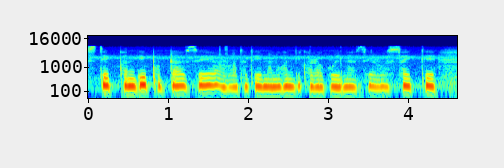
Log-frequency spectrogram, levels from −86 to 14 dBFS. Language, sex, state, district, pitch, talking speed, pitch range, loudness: Nagamese, female, Nagaland, Kohima, 165 Hz, 195 wpm, 155-175 Hz, -16 LUFS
